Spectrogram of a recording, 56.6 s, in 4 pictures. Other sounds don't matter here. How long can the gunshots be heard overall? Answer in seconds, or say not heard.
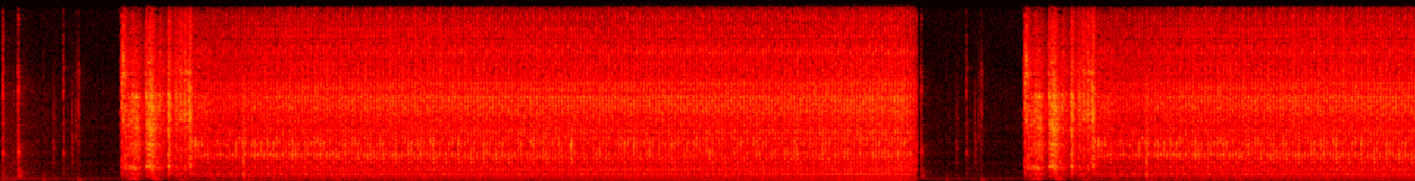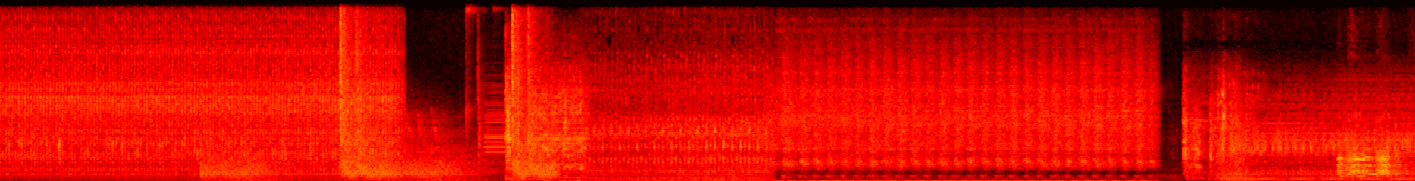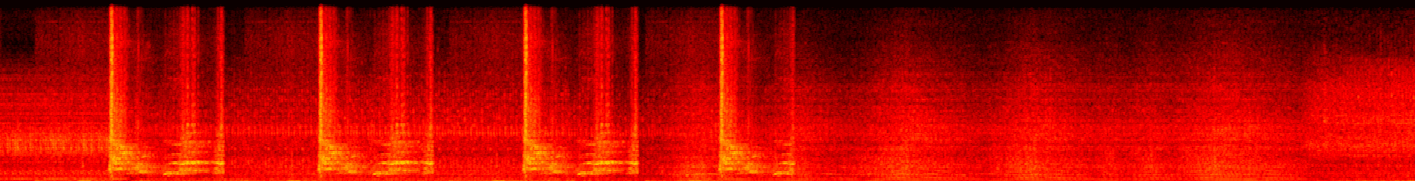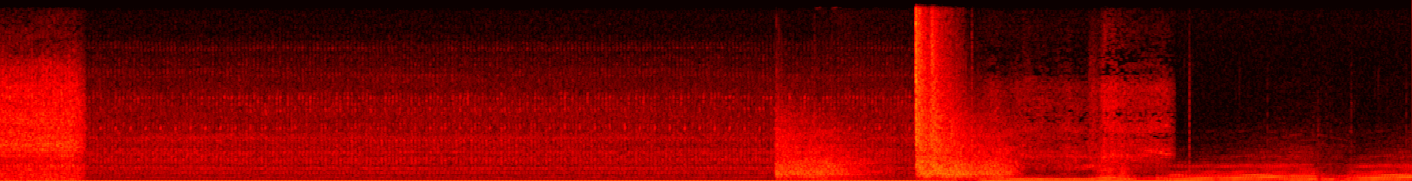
6 s.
